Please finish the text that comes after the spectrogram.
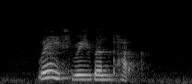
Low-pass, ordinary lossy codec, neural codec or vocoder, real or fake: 5.4 kHz; MP3, 24 kbps; vocoder, 22.05 kHz, 80 mel bands, Vocos; fake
